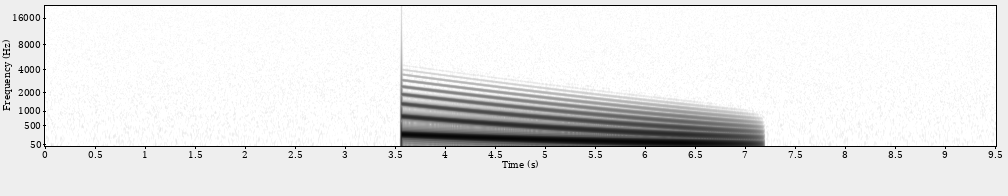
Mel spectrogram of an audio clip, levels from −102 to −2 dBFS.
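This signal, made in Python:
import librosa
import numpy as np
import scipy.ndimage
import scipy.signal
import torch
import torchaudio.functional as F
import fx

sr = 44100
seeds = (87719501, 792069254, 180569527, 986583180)

y = fx.sub_drop(sr, level_db=-7.0, start_hz=270.0, length_s=3.63, drive_db=8.0, fade_s=0.83, end_hz=65.0)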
